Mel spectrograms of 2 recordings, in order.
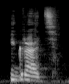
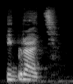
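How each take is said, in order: Both takes have the same delivery.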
